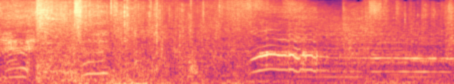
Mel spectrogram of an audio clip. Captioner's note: scream fades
